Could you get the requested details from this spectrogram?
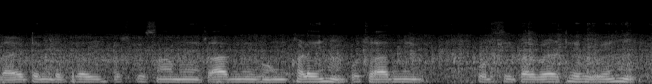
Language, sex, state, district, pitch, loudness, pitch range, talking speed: Hindi, male, Uttarakhand, Uttarkashi, 120 Hz, -28 LUFS, 115-125 Hz, 130 wpm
